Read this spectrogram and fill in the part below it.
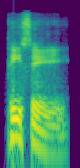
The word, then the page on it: PC: British English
